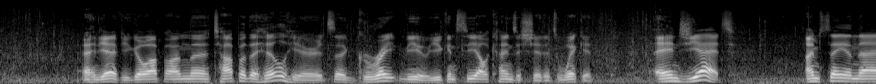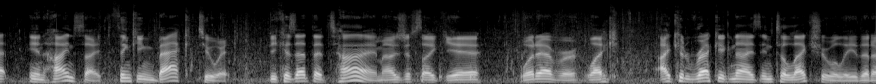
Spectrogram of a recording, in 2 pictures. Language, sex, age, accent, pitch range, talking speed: English, male, 20-39, American, 110-145 Hz, 180 wpm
